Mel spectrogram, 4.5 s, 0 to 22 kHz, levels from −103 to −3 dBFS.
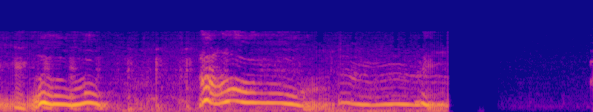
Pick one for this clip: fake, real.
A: fake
